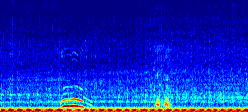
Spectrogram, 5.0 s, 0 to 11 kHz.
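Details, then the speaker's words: Honda CBR 1000 engine in off-road buggy on test drive: uneven, stumbling exhaust beat with irregular gaps, steady drone and brief whistle; engine sounds like it has a miss and lacks full power, cause unconfirmed. "Does it feel like it has a miss or anything? It sounds like it's definitely not running right. It sounds like it has a miss, like it's It's definitely not running full power, but this thing is finally drivable."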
